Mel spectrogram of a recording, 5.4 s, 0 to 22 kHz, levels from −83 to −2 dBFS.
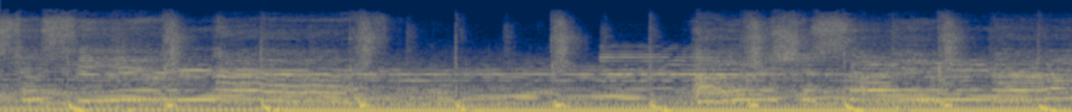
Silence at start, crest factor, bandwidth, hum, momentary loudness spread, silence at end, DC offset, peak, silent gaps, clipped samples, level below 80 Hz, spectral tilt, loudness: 0 s; 14 dB; 15 kHz; none; 3 LU; 0 s; under 0.1%; -8 dBFS; none; under 0.1%; -26 dBFS; -5.5 dB/octave; -23 LUFS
